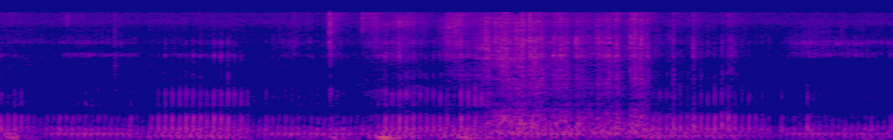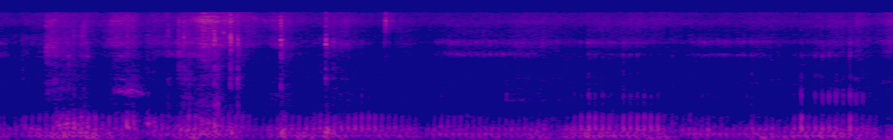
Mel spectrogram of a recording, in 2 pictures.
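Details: Nursing mother cat caressing her kittens, purring loudly and close; deep rhythmic rumbling purr with breathy in-and-out cycles, no other clear sounds.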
